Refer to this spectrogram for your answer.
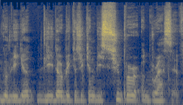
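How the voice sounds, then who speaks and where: With a non-native accent, a man talks at a moderate pace in a fairly high pitch, faint music playing in the background. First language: not English. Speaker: card opening video creator. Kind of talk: card pack opening commentary. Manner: hesitant, many fillers. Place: home room.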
